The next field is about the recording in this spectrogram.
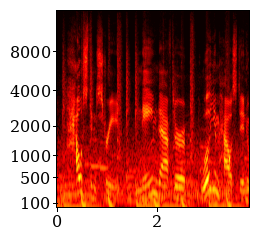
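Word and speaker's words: Houston Street: City is this one how would you pronounce it it's pronounced hon street named after William HST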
